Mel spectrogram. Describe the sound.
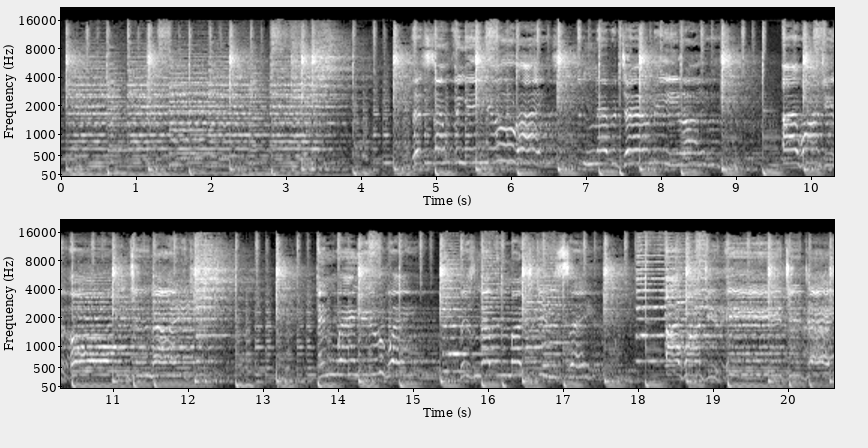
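A pop song plays at a steady, fairly loud level, with a male singer's voice carried over a full band backing of bass, drums and bright accompaniment throughout.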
